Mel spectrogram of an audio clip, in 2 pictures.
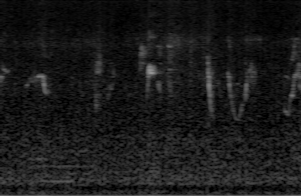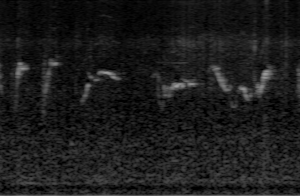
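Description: Faint, high bird chirps: a quick run of short whistled notes sliding up and down, coming thickest from about a second in.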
